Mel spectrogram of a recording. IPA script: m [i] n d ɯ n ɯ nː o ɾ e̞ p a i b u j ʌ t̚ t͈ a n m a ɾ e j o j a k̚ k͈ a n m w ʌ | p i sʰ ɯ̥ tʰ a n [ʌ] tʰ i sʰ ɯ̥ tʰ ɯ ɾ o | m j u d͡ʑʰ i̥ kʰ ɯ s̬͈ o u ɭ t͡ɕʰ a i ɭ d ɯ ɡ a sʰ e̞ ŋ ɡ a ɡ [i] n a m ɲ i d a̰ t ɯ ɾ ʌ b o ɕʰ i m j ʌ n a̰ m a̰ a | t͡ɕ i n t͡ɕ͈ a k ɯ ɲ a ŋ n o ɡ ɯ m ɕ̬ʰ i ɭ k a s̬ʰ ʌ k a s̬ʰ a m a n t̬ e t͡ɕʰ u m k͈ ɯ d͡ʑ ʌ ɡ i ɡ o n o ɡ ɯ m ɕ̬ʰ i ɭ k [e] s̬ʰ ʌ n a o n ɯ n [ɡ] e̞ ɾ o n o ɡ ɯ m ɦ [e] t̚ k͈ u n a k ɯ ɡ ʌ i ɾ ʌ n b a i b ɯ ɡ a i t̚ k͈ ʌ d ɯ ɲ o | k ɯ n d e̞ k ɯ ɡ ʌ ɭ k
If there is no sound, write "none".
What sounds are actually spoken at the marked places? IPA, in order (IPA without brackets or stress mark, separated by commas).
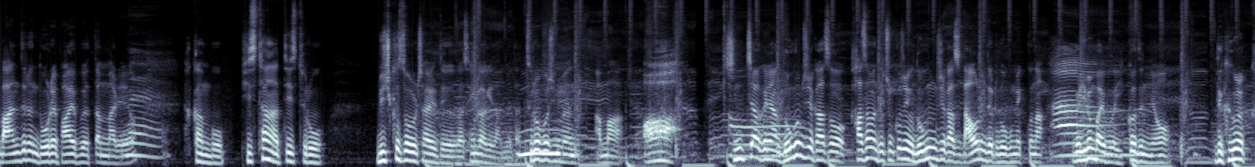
a, a, i, a, d, e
